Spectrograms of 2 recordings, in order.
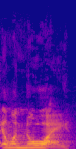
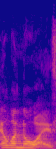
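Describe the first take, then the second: First: The word ends without any S sound. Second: The word ends with an audible S sound. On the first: The speaker calls it right. "You say Illinois. You don't say Illinois with an S" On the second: The speaker calls it wrong. "It's not Illinois"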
